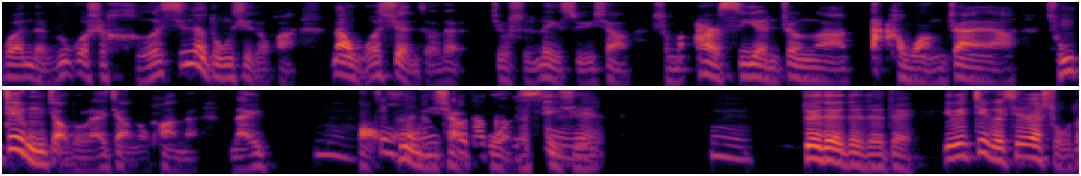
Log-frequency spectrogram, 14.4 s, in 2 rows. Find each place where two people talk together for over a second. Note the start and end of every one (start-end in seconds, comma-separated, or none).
9.5-11.2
